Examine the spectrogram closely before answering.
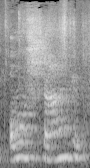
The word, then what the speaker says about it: Hong Cheng: Tout d'abord, je voudrais rectifier un petit peu la prononciation du titre parce que c'est Hong Cheng, le Papang.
